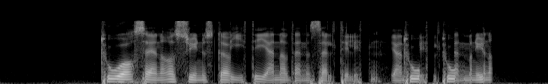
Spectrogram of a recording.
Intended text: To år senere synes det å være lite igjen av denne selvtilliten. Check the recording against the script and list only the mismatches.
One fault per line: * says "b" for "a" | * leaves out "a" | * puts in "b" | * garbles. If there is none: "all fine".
* leaves out "være"
* garbles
